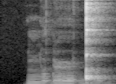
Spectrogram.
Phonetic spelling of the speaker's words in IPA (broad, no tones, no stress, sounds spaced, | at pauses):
ɲ u ɗ øː ɡ͡ǃ u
